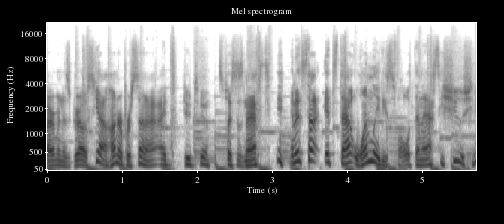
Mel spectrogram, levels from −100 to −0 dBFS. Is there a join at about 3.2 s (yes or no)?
yes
